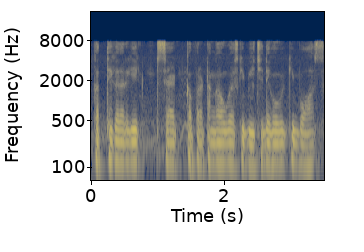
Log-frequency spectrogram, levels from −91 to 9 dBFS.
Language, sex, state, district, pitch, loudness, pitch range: Hindi, male, Madhya Pradesh, Katni, 115 Hz, -18 LUFS, 115-120 Hz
